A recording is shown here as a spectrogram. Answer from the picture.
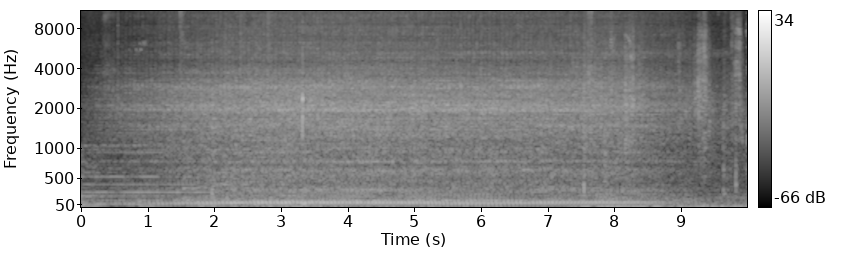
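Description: Golf cart running as it drives along, a steady low engine hum that builds over the first couple of seconds, holds, and eases off near the end.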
